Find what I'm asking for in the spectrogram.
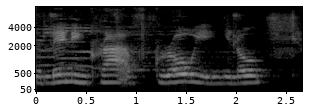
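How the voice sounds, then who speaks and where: Amid music in the background and audible room echo, a woman speaks at a moderate pace and medium pitch with fairly even intonation. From Lesotho. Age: 20s. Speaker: English teacher. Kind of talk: self-introduction video.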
